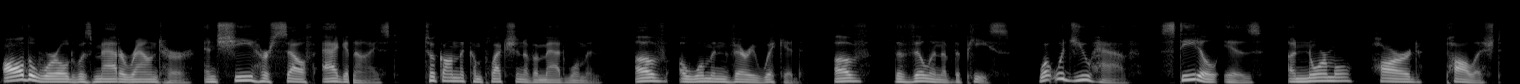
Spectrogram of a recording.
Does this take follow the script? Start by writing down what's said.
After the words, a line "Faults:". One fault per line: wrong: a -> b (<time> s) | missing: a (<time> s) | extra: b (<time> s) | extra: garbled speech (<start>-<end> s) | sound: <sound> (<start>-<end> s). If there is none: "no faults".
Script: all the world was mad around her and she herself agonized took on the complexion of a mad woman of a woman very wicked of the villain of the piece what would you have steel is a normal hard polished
all the world was mad around her and she herself agonized took on the complexion of a mad woman of a woman very wicked of the villain of the piece what would you have steel is a normal hard polished
Faults:
sound: dropout (3.5-3.5 s)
